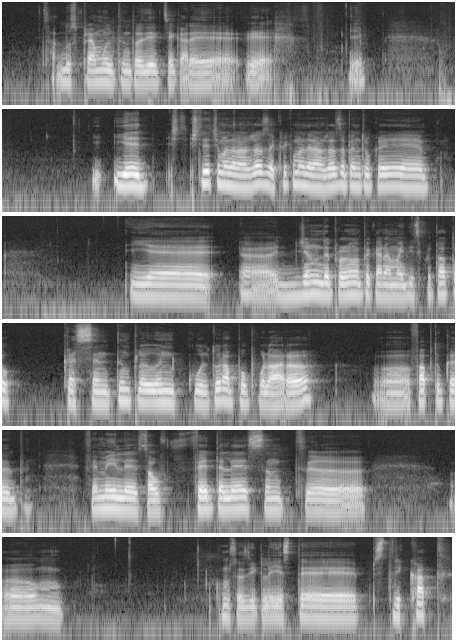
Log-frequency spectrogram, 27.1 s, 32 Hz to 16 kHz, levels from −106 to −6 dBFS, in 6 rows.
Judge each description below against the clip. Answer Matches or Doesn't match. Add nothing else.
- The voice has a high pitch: Doesn't match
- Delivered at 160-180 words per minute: Doesn't match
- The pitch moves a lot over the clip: Doesn't match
